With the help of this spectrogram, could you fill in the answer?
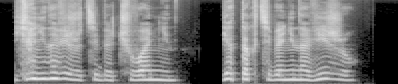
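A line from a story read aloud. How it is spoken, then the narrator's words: Hoarse, strained voice. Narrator (Russian): Его голос звучал хрипло и надсадно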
